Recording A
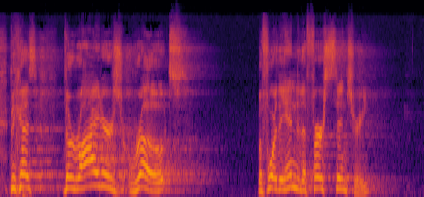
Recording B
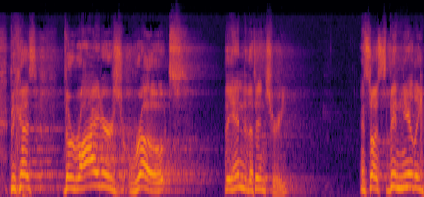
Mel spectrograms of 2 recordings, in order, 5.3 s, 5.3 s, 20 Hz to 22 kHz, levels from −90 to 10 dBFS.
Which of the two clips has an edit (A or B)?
B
